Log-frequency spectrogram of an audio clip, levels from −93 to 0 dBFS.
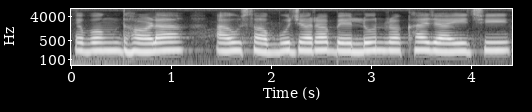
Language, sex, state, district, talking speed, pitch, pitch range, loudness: Odia, female, Odisha, Nuapada, 80 wpm, 220 Hz, 210-225 Hz, -12 LUFS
